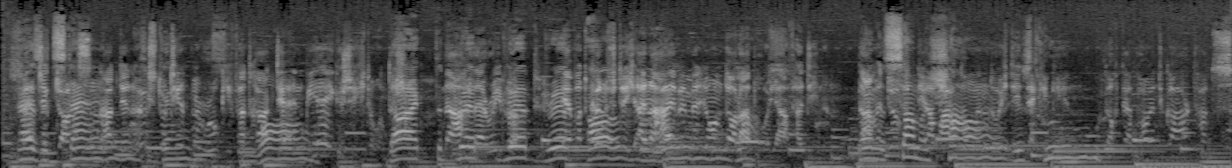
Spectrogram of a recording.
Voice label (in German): Radiosprecher; Winning Time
